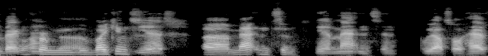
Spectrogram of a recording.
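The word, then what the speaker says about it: Mattison: yes, Mattinson.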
